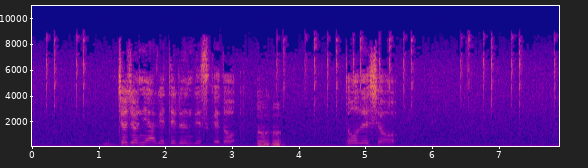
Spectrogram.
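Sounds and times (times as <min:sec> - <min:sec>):
rapid clicking of a computer mouse: 0:00.2 - 0:00.9, 0:04.1 - 0:05.8, 0:06.4 - 0:07.9
speech: 0:01.3 - 0:03.9, 0:04.7 - 0:05.6.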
